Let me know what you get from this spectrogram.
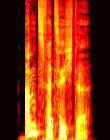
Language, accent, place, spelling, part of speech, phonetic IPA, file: German, Germany, Berlin, Amtsverzichte, noun, [ˈamt͡sfɛɐ̯ˌt͡sɪçtə], De-Amtsverzichte.ogg
- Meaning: nominative/accusative/genitive plural of Amtsverzicht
